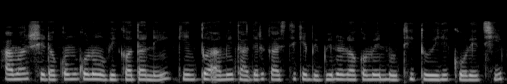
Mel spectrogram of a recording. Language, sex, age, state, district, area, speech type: Bengali, female, 30-45, West Bengal, Bankura, urban, spontaneous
